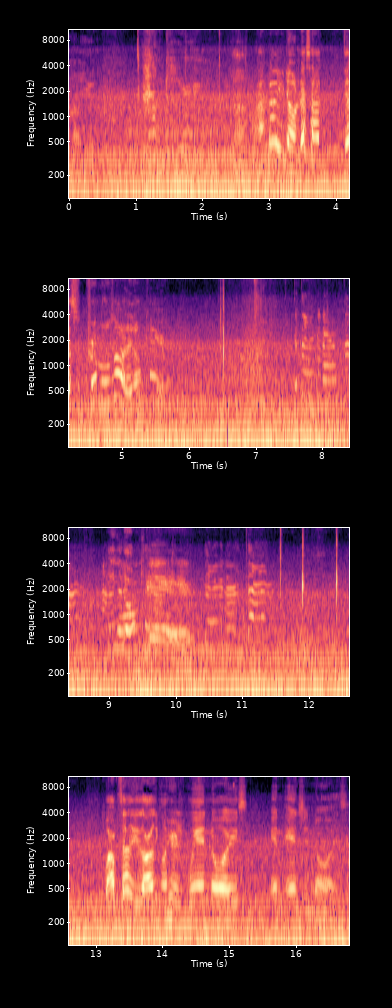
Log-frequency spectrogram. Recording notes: We talk nonsense in the car while Marley the dog freaks out in the back seat.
